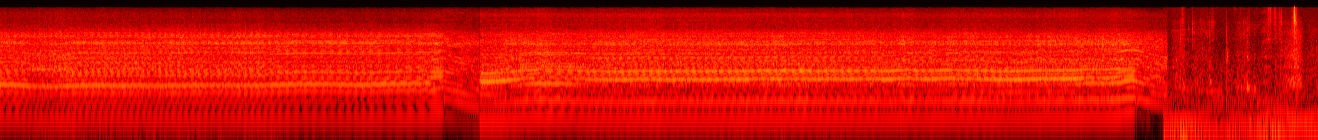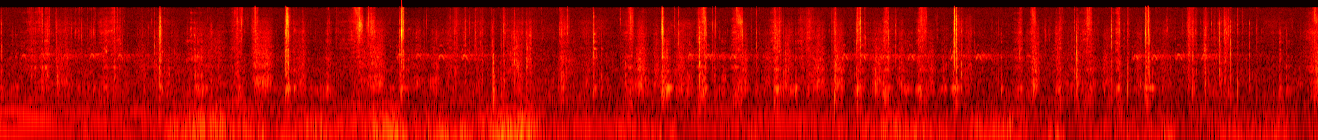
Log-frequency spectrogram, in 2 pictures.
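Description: Gas chainsaw running at a steady speed while trimming the sharp corners off a squared log, its pitch dipping briefly about five seconds in, then shutting off abruptly a little before halfway. After that, a drawknife shaving the log by hand: uneven scraping strokes with small clicks and knocks.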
